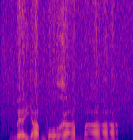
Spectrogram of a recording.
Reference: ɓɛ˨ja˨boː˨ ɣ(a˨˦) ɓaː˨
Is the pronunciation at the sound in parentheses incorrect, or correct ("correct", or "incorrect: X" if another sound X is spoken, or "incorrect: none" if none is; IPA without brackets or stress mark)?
incorrect: a˨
